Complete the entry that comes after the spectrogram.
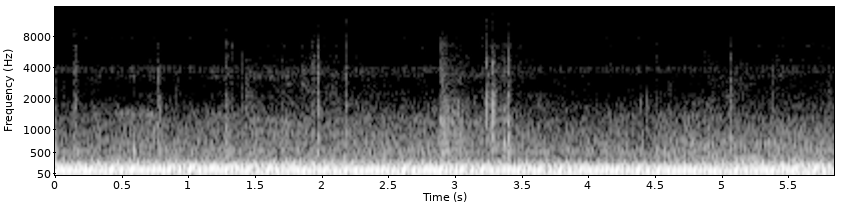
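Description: A vehicle engine idling, a steady low rumble that does not change, with a few faint ticks.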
